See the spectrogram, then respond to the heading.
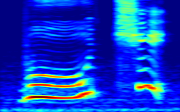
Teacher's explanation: When 不 plus fourth tone, it becomes 不, second tone.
